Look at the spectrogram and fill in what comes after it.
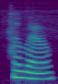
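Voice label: voice acting, es, female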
